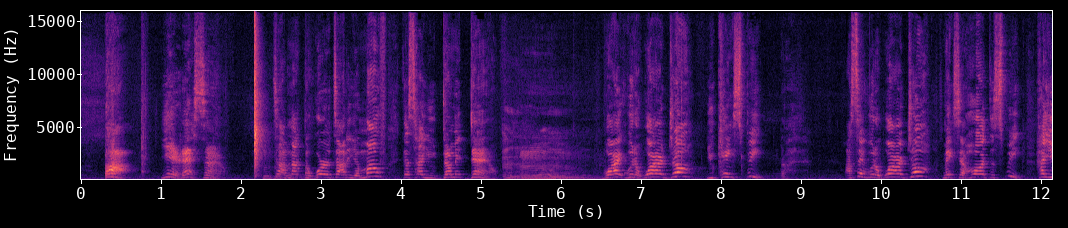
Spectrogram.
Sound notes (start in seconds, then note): 5.2 audience groans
